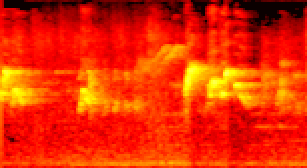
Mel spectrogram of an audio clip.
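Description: A red-whiskered bulbul gives bright, chirpy whistled phrases that rise and dip, in two or three quick bursts, over a faint low hum.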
